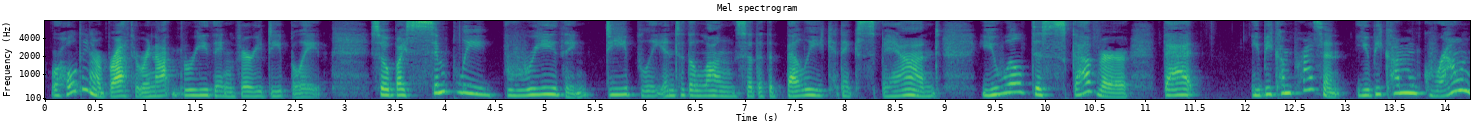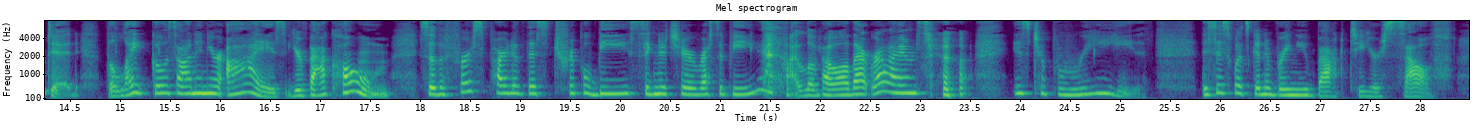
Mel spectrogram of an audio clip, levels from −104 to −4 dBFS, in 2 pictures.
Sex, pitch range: female, 190-265 Hz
